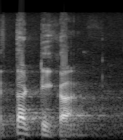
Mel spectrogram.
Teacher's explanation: जहाँ त का मेल ट से या ढ से होने पर ट टमाटर का हो जाता है, तो इसे तत् धन टीका को हम टट्टी का बोलेंगे, तट्टी का।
